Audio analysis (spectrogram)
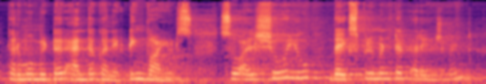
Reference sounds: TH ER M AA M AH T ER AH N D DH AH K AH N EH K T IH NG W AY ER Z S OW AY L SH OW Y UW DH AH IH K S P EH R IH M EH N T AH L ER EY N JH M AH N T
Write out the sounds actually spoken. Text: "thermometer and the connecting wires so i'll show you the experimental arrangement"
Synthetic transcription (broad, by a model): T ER M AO M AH T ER AH N D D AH K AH N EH K T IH NG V AY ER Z S OW AY L SH OW Y UW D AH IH K S P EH R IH M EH N T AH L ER EY N JH M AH N T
